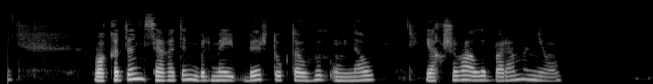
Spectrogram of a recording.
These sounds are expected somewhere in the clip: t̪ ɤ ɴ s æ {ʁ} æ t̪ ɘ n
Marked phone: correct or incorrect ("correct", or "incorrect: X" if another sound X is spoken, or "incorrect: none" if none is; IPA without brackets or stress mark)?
correct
